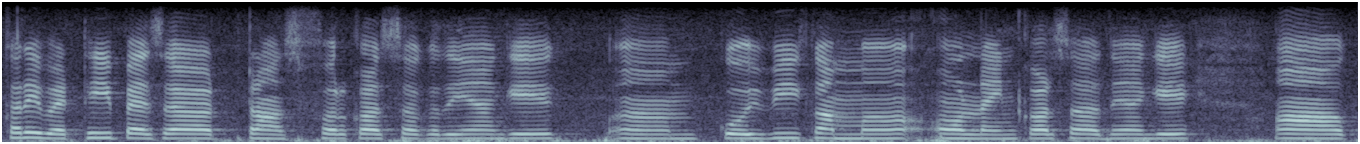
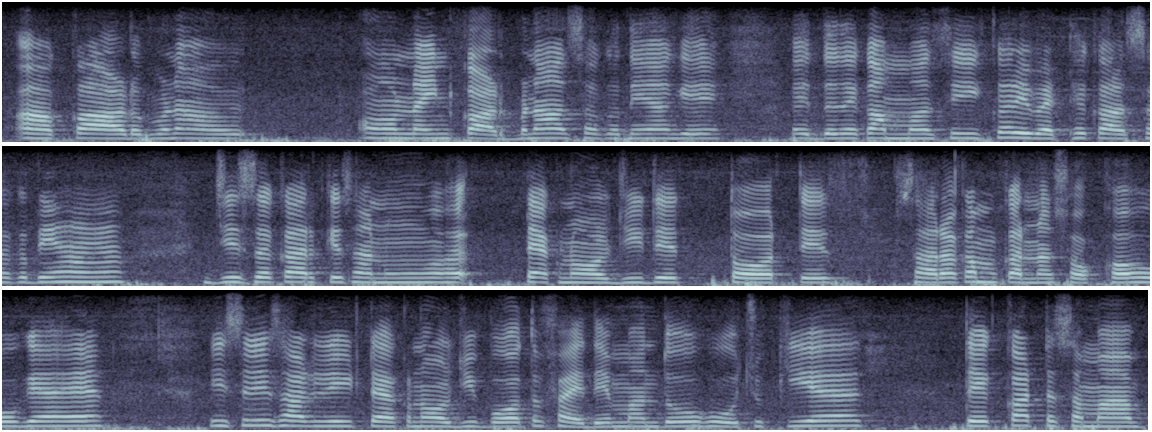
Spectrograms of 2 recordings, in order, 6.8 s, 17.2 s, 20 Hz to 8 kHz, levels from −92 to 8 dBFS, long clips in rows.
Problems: background sounds at intervals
